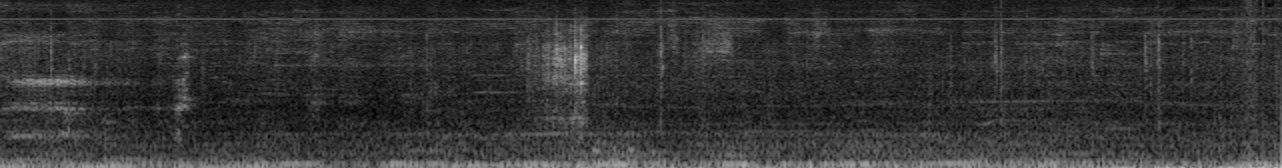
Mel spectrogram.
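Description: A car engine rumbles steadily from inside.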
